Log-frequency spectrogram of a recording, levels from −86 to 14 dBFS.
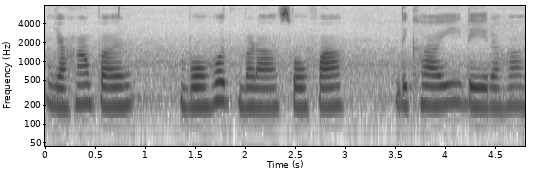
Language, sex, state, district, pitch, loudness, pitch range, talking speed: Hindi, female, Haryana, Charkhi Dadri, 200 Hz, -17 LUFS, 195-210 Hz, 100 wpm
